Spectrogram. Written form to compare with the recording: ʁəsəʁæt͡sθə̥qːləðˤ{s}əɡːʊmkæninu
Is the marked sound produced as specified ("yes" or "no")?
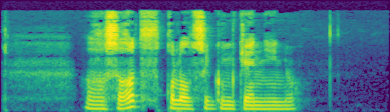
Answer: yes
